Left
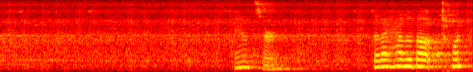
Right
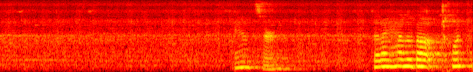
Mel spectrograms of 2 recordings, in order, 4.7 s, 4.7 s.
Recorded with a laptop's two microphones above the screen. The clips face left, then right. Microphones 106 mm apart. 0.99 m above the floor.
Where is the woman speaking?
5° left (ahead or behind), 1.8 m.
